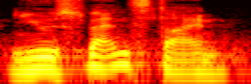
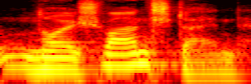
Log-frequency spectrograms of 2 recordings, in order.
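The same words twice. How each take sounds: First: The name is pronounced the English way. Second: The name is pronounced the German way.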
